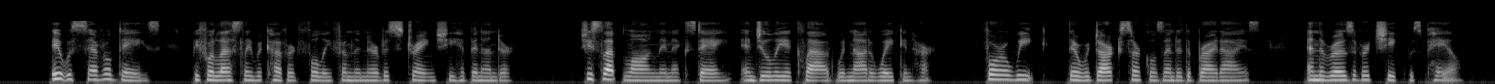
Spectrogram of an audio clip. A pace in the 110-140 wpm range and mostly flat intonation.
No: average, 195 wpm; narrow, 1.9 semitones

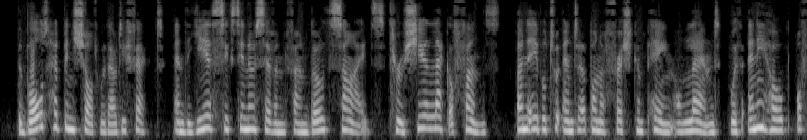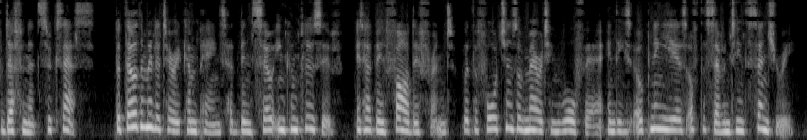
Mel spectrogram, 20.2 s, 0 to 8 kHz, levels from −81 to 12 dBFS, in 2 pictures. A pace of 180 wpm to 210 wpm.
Yes: average, 185 wpm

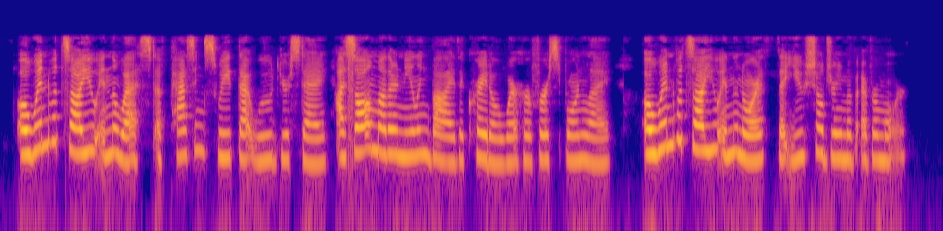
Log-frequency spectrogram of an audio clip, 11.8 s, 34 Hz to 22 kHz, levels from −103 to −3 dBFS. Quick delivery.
Yes: fast, 215 wpm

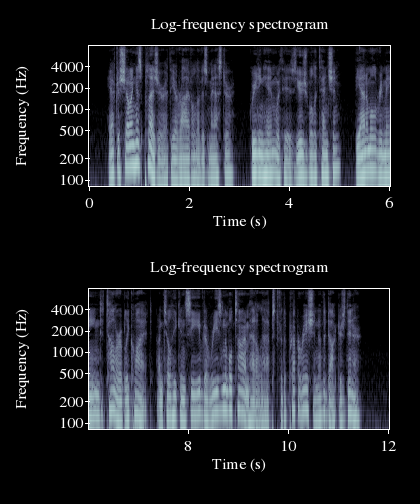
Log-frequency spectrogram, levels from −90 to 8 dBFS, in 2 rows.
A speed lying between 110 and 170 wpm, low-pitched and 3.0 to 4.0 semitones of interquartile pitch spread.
No: average, 180 wpm; low, 115 Hz; average, 3.7 semitones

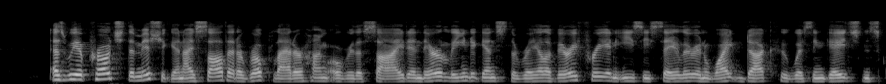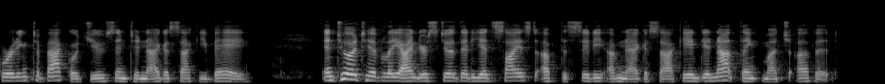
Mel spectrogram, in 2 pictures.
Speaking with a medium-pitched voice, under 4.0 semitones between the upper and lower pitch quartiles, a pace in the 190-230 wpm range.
Yes: medium, 150 Hz; average, 3.2 semitones; average, 200 wpm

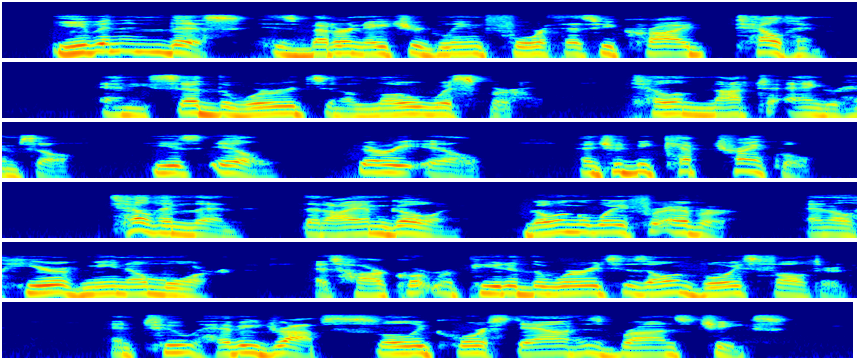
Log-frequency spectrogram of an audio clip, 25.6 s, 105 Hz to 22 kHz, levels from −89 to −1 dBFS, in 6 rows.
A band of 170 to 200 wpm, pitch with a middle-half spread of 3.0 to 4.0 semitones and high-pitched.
No: average, 175 wpm; average, 3.4 semitones; medium, 155 Hz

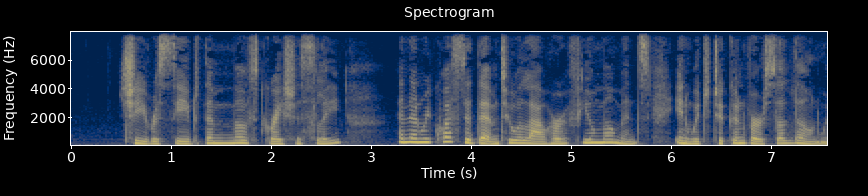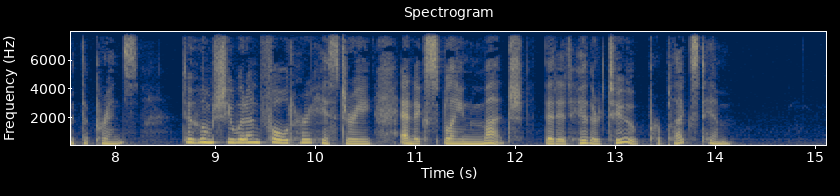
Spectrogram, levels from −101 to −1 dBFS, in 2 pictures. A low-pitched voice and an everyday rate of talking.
No: high, 190 Hz; average, 165 wpm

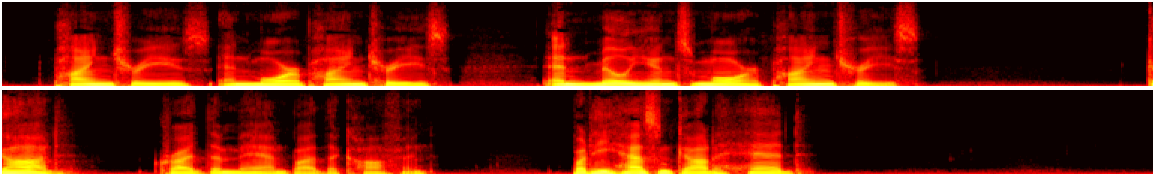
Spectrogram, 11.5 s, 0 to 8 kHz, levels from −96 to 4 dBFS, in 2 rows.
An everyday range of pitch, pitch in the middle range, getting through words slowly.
No: average, 4.7 semitones; low, 125 Hz; slow, 130 wpm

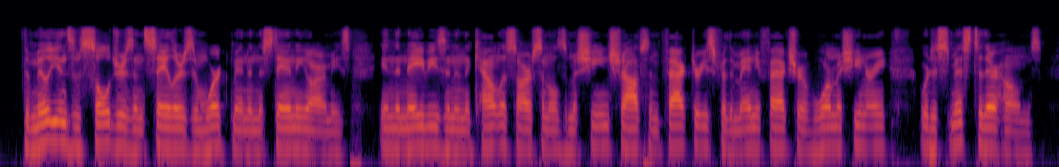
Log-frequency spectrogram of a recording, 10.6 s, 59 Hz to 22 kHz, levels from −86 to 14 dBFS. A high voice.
No: low, 120 Hz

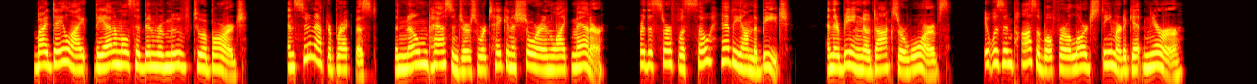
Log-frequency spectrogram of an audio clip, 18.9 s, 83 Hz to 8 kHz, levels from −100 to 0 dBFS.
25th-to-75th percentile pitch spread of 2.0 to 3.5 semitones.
No: average, 3.9 semitones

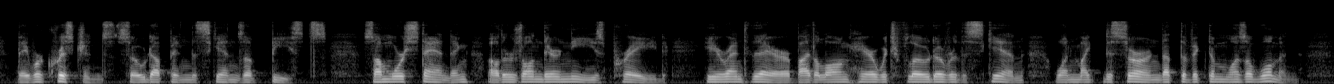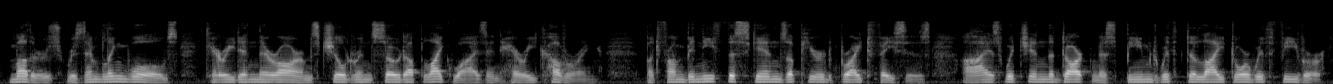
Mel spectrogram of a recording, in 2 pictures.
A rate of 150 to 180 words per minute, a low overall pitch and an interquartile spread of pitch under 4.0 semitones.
Yes: average, 155 wpm; low, 115 Hz; narrow, 2.6 semitones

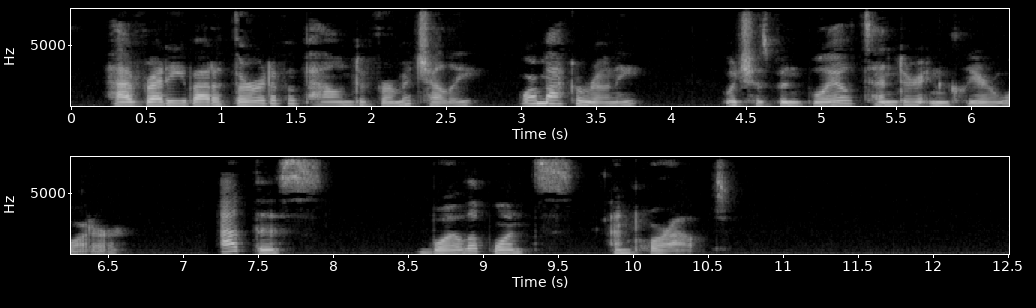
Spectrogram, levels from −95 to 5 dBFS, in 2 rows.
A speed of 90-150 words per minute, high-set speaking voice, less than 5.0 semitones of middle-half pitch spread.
Yes: slow, 135 wpm; high, 225 Hz; average, 4.2 semitones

